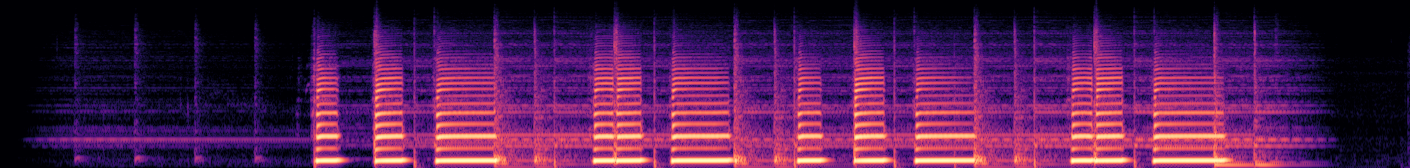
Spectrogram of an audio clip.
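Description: Saxophone playing a syncopated jazz rhythm exercise on one pitch, short tongued notes and held accented ones, played twice through over a backing track with a drum beat. A quiet count-in of faint clicks comes first, and the sax enters about three seconds in.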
